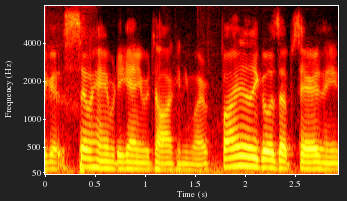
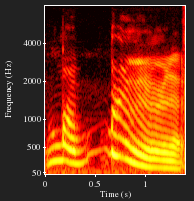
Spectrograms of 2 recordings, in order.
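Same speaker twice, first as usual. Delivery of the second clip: put-on high, wordless angry drunk whine; angry drunk mumbling; 11 semitones higher than usual. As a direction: imitate a drunk protesting without real words. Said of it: "he's angry".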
